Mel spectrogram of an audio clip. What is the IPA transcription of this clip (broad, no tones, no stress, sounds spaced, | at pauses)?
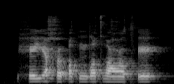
h e j e ħ ʊ ʔ ɔ tˤ n d ɔ tˤ ðˤ o ʕ ɔ t͡sʼ e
